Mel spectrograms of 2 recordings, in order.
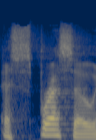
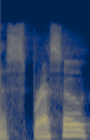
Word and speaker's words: espresso: Can I get an espresso to go? Well done. Soon espresso will roll off your tongue smoothly. And remember, no X in espresso.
